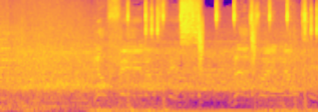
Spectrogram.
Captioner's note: cheers and applause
